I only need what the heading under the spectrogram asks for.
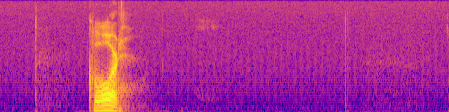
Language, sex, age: Norwegian, male, 34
